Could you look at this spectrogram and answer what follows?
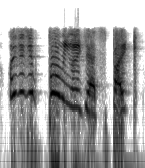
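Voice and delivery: very high, loud filly voice; upset little sister; agitated Sweetie. Acted. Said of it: "she whispered to him in agitation".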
